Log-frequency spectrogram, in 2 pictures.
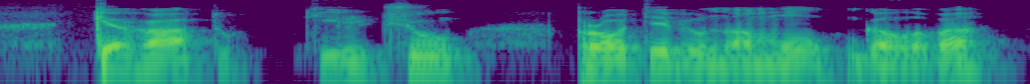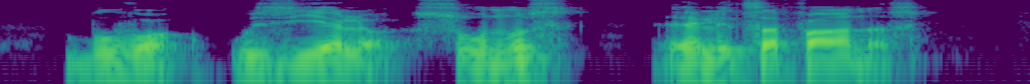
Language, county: Lithuanian, Telšiai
